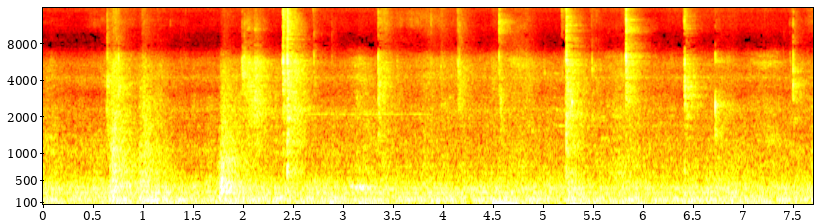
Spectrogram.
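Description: Close-up eating sounds of fufu with soup: chewing with sharp wet mouth smacks and clicks, about seven or eight scattered irregularly.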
